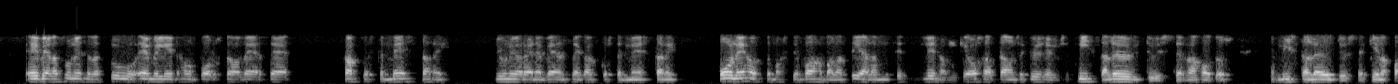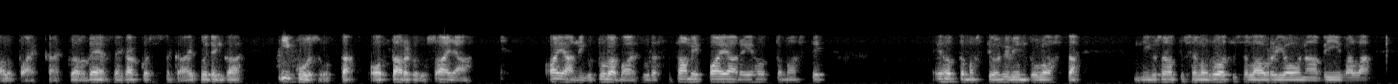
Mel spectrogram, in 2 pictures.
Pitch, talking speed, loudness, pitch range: 115 Hz, 135 wpm, -22 LUFS, 110-125 Hz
